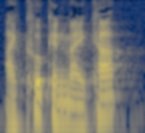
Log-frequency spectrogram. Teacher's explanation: the K links to the next word that starts with a vowel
